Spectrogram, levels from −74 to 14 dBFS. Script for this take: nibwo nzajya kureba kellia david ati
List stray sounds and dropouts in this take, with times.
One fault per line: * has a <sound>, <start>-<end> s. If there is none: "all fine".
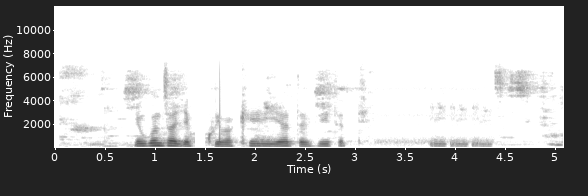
* has a laugh, 3.7-4.4 s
